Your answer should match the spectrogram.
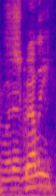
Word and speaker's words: Shkreli: Shkreli? – Yeah. Shkreli.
